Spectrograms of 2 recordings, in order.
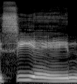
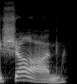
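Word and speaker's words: Seán: yeah yeah probably because you don't say sian you say sean okay so they heard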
